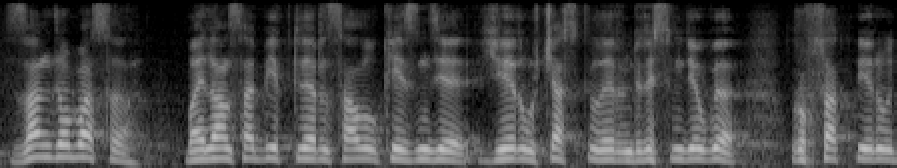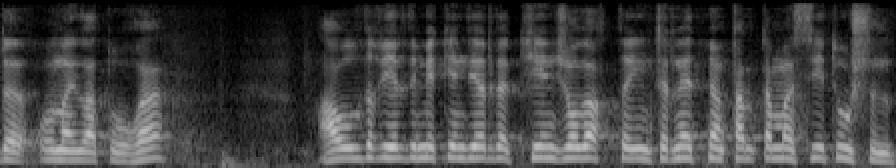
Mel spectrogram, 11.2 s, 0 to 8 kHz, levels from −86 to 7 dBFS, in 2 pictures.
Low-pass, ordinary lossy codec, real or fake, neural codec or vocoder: 7.2 kHz; none; fake; autoencoder, 48 kHz, 32 numbers a frame, DAC-VAE, trained on Japanese speech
